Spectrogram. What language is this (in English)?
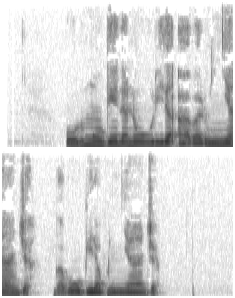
Ganda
